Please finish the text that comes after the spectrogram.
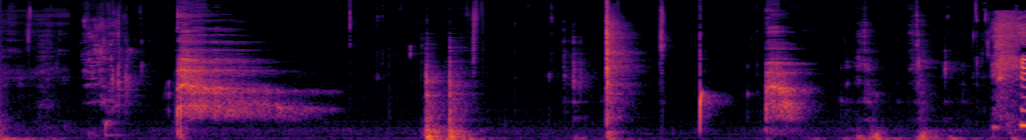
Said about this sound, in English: that was a very satisfying drink sound.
